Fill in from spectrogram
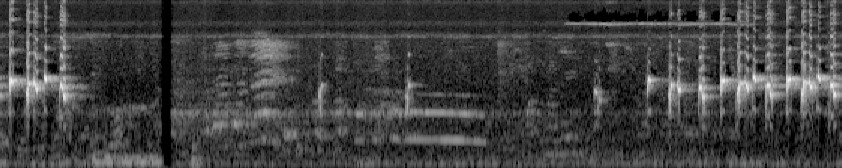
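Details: Sooty-headed bulbul song played as a lure to make bulbuls answer, in gacor, ropel and nggaruda styles: a brief chirpy burst, several seconds of faint tones and quiet, then a dense rapid stream of bubbly whistled notes.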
